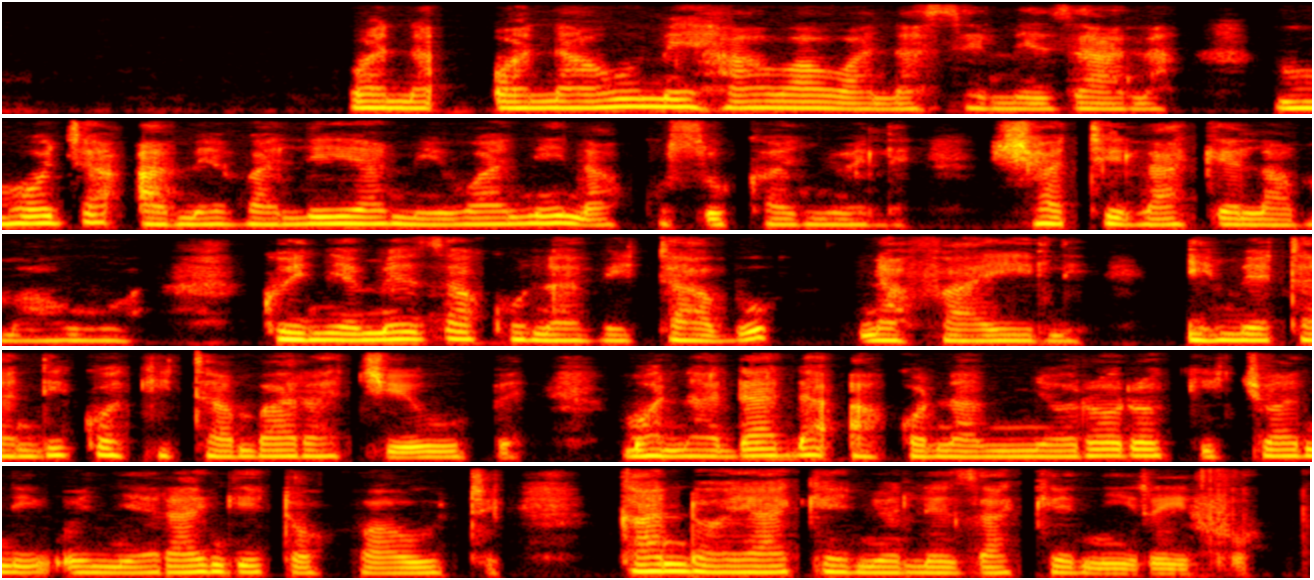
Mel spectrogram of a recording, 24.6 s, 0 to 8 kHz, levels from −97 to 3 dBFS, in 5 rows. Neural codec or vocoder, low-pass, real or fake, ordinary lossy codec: none; 7.2 kHz; real; AAC, 48 kbps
